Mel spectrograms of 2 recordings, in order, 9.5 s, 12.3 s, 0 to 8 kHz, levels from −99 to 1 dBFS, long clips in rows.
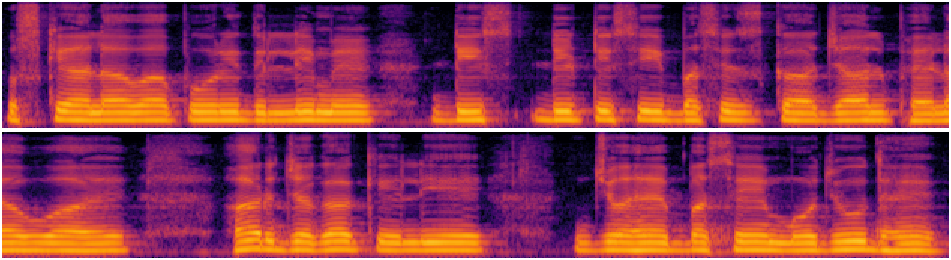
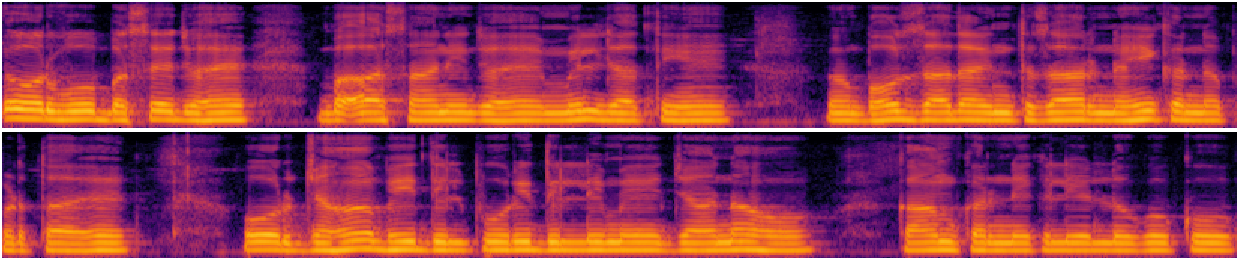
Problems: none marked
